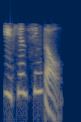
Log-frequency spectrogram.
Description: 一天星斗 注音： ㄧˋ ㄊㄧㄢ ㄒㄧㄥ ㄉㄡˇ 讀音讀法： 意思解釋： 比喻事情多而雜亂。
